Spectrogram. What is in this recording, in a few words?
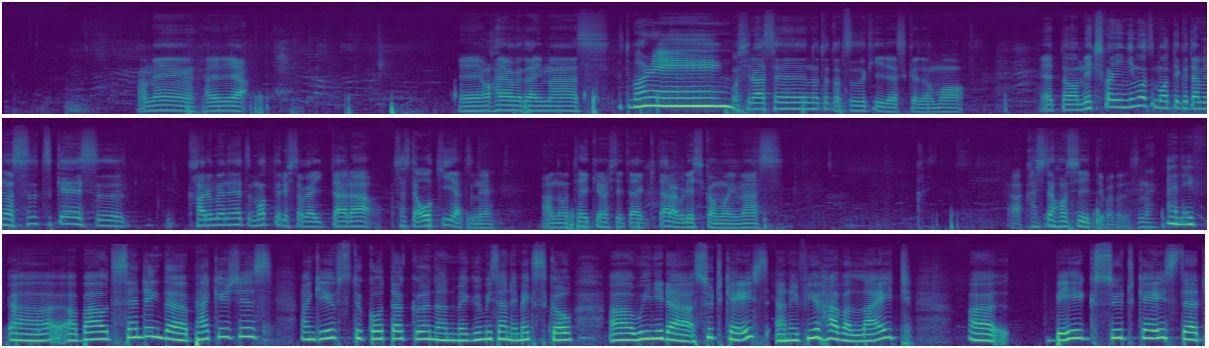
announcement; sunday message 2016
